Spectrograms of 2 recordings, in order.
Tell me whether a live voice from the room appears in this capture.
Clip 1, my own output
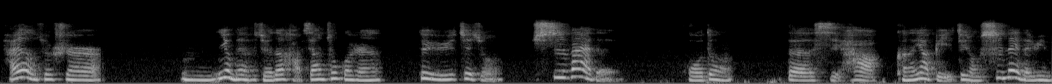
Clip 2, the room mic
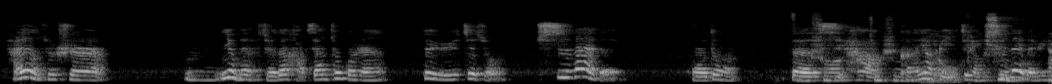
Yes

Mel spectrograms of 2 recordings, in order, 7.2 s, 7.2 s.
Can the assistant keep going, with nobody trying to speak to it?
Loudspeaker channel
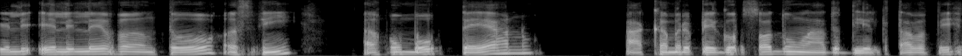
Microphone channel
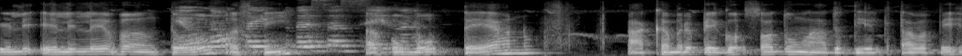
No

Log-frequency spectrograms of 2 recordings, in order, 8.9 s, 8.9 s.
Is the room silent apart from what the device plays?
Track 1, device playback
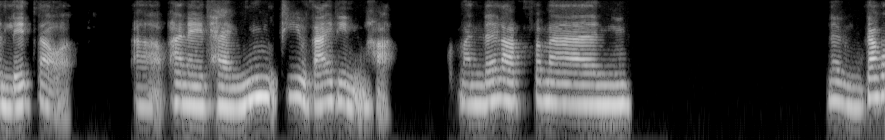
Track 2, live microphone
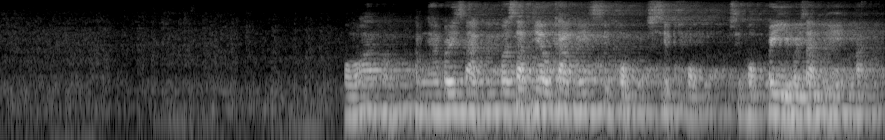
No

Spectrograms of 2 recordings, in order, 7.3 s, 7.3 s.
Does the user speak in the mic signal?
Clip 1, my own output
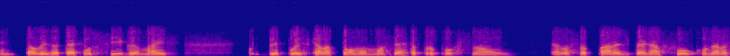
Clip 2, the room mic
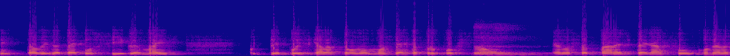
Yes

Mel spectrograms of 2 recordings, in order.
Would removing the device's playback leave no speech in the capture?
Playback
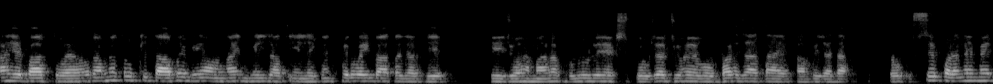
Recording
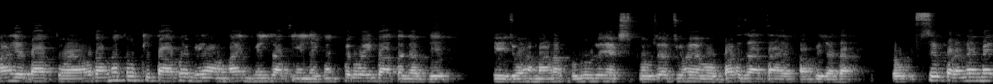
Yes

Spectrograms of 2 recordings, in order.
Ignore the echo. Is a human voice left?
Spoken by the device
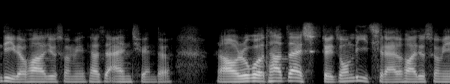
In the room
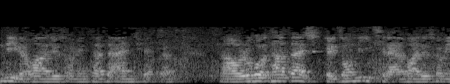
No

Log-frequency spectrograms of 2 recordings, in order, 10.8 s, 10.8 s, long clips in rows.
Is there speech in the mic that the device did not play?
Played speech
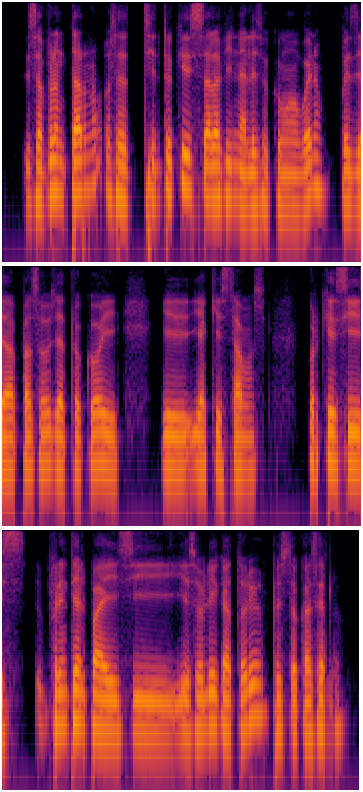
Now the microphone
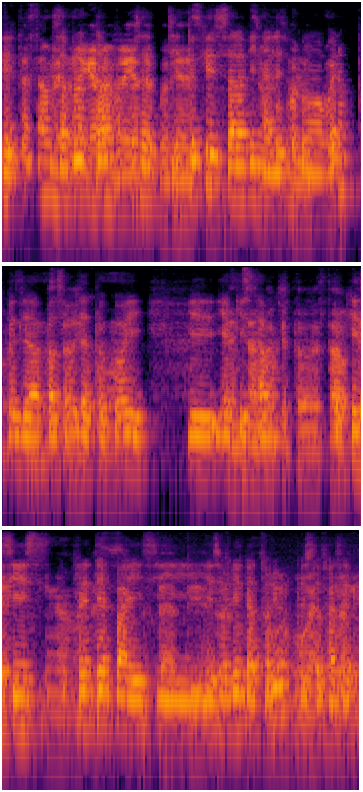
Yes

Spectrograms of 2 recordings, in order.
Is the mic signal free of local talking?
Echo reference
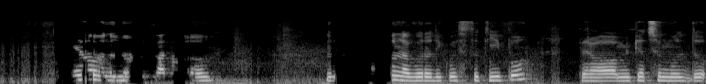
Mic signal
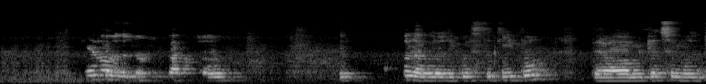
Yes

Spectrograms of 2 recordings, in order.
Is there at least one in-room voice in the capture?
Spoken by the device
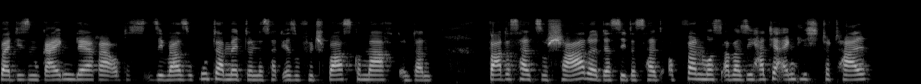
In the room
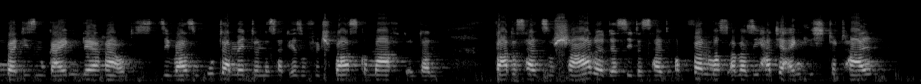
No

